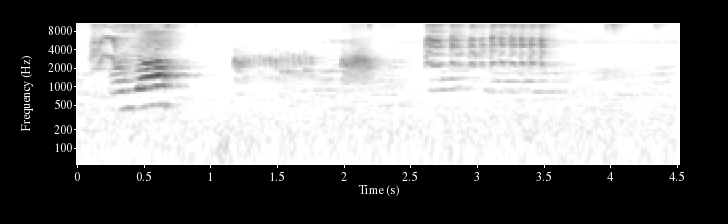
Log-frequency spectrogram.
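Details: Lesser green leafbird in lively 'nembak' song: a varied sequence of harmonic whistled notes, a short raspy burst, then a fast run of high rattling notes and a few scattered chips.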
